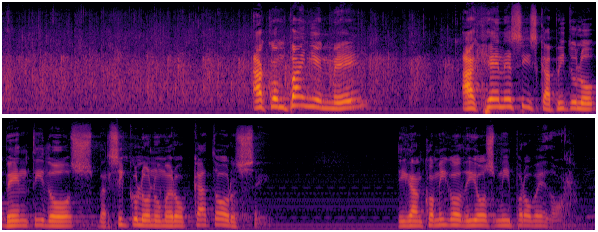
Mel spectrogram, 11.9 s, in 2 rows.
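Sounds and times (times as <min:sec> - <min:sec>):
audience applauding loudly: 0:00.0 - 0:05.0
speech: 0:02.5 - 0:03.8, 0:04.6 - 0:08.6, 0:09.9 - 0:11.7.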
